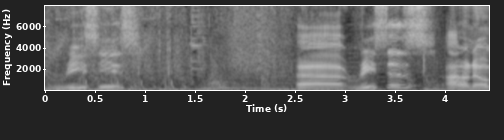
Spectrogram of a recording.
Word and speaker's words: Reese's: if that's what happened it's pronounced recess like the cartoon recess is it really hold on dude how do you pronounce uh reese's it's not recessed though reeses i i whatever that's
